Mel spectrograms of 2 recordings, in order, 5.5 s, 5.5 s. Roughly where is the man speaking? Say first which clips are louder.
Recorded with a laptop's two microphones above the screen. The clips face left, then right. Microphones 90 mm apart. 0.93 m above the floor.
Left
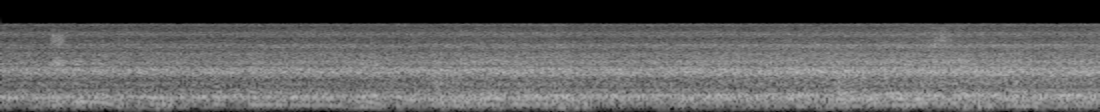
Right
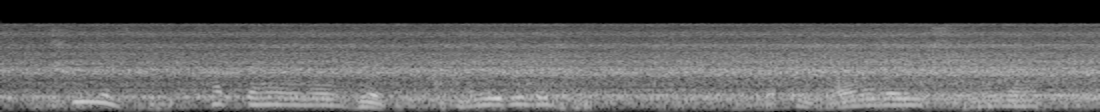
Right 3 dB; right.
